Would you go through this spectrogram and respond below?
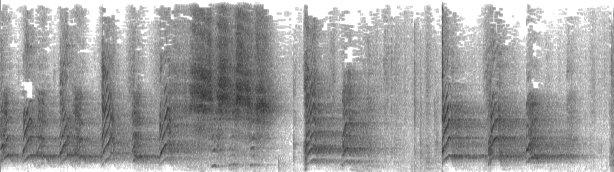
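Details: Two male Chihuahuas, one a puppy, playing together in a new playpen tent: rapid, high-pitched yips and squeaky barks in quick bursts, several per second.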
